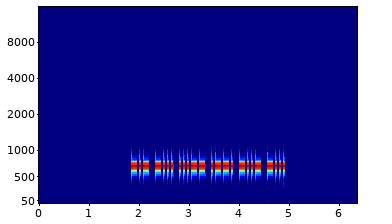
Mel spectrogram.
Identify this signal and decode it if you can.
Morse code, heard as a keyed tone, about 30 wpm, 700 Hz. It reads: KB3PXB
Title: USA Call Signs - 6 Characters - Repeated 2x - 30wpm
